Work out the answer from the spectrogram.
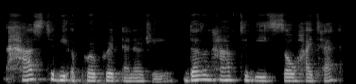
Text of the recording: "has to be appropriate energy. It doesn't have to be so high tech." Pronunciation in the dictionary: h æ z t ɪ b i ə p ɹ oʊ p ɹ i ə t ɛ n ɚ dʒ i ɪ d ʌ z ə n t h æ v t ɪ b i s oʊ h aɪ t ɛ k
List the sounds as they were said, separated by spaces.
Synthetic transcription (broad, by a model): h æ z t ɪ b i ə p ɹ oʊ p ɹ i ə t ɛ n ɚ dʒ i d ʌ z ə n t h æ f t ɪ b i s oʊ h aɪ t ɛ k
